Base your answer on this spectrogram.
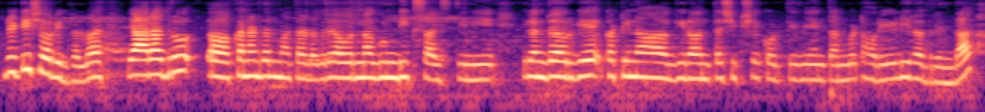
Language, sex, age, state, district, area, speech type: Kannada, female, 18-30, Karnataka, Bangalore Rural, urban, spontaneous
